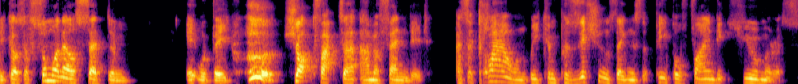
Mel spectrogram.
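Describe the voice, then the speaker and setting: A man with a Lancashire accent, fairly high pitch, fairly slow pace and lively intonation. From Lancashire, northern England. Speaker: clown performer and lecturer. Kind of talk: interview.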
